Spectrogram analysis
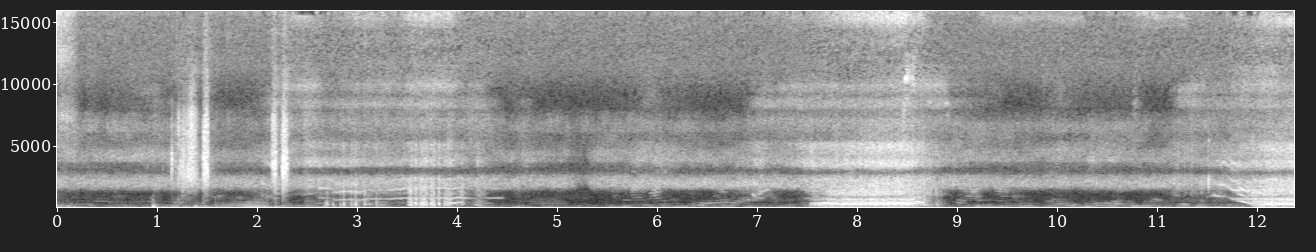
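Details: Loud, rough snoring with long rattling breaths at about 15 a minute against steady room noise, recorded 10/31/19: heavy snoring.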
